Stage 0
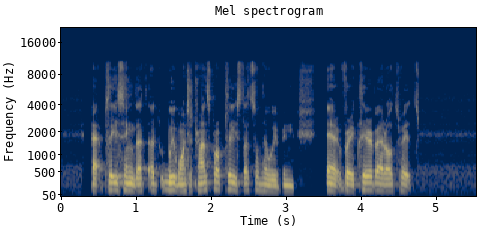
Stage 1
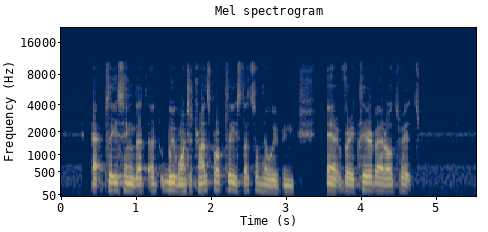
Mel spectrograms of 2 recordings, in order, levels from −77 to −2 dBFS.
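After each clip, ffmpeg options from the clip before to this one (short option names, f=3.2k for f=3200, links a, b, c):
-filter_complex "[0:a]aecho=1:1:3.2:0.43,asplit=2[a][b];[b]asoftclip=type=hard:threshold=-11.5dB,volume=-3.5dB[c];[a][c]amix=inputs=2:normalize=0,volume=-7.5dB"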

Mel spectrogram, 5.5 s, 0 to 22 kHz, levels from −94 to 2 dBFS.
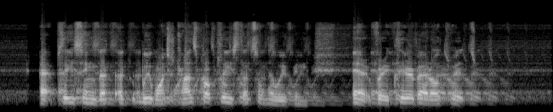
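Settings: -af "highpass=f=370:w=0.5412,highpass=f=370:w=1.3066,aecho=1:1:177|354|531|708:0.2|0.0918|0.0422|0.0194"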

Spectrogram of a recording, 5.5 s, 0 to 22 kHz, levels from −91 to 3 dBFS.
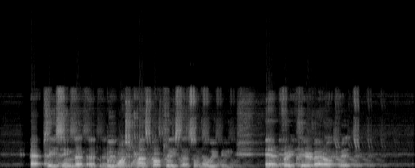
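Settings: -filter_complex "[0:a]asplit=2[a][b];[b]adelay=35,volume=-4dB[c];[a][c]amix=inputs=2:normalize=0,volume=-5dB"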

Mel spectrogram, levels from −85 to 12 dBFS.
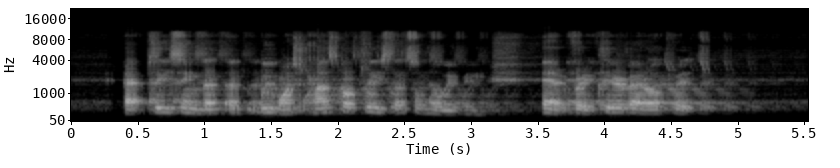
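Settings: -af "highpass=390,volume=4.5dB"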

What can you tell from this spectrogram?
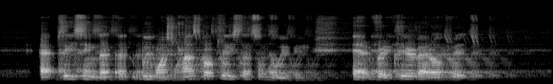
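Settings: -filter_complex "[0:a]acrossover=split=200[a][b];[a]adelay=150[c];[c][b]amix=inputs=2:normalize=0,volume=5.5dB"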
